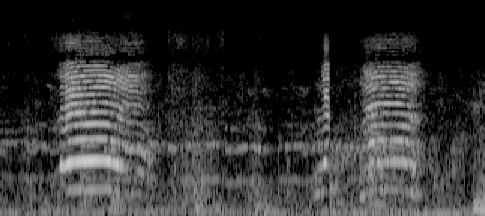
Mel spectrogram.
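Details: Farm goat bleating twice, each a loud, nasal, wavering cry about three-quarters of a second long, separated by a pause of around two seconds, while people chatter nearby.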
